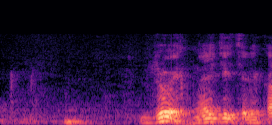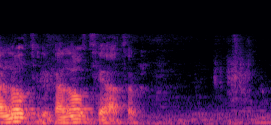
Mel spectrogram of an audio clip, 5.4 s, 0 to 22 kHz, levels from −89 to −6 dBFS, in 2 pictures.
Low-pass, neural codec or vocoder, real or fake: 7.2 kHz; none; real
